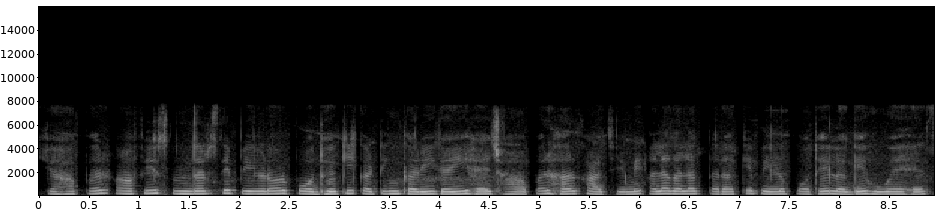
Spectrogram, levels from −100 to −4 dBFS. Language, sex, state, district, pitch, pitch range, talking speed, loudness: Hindi, female, Maharashtra, Aurangabad, 215 Hz, 205-225 Hz, 160 wpm, -38 LUFS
